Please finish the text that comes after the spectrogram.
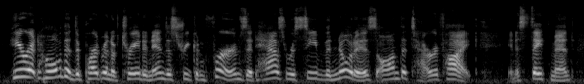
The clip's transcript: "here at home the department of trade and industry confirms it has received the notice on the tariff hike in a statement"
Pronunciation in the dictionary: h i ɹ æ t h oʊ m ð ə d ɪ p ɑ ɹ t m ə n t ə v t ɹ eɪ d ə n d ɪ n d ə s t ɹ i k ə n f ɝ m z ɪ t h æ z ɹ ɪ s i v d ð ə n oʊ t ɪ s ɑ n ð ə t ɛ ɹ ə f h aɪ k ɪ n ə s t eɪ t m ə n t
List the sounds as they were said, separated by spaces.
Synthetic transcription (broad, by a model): h i ɹ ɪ t h oʊ m ð ə d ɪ p ɑ ɹ t m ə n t ə v t ɹ eɪ d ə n ɪ n d ə s t ɹ i k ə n f ɝ m z ɪ t h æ z ɹ ɪ s i v d ð ə n oʊ t ɪ s n ð ə t ɛ ɹ ə f h aɪ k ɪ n ə s t eɪ t m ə n t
